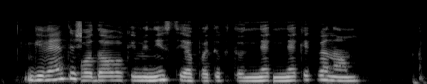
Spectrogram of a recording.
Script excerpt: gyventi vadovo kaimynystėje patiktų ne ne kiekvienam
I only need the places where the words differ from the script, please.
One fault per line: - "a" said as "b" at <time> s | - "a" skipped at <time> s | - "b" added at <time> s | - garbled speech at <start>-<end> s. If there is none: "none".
none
